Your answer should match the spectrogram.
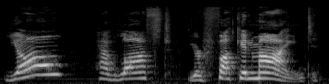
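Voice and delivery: loud and slow, each word dragged out; exasperated call-out. Retold or imitated. TikTok Christians telling other believers off, loud and slow. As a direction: slam it down slowly and loud, disbelieving. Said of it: "Christians on TikTok to this day who tell us".

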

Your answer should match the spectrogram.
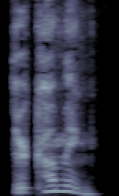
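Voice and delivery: high urgent cry; girl crying out in alarm. A narrator's reading. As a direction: warn him the guards are near. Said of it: "Annie cried".

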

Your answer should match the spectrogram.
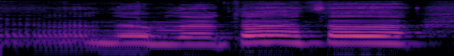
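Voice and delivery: high, wordless babbling imitation of a confused grandma. Retelling a visit, mimicking his girlfriend's grandma's high babble. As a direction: babble it like she can't find words. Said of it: "she's like".

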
